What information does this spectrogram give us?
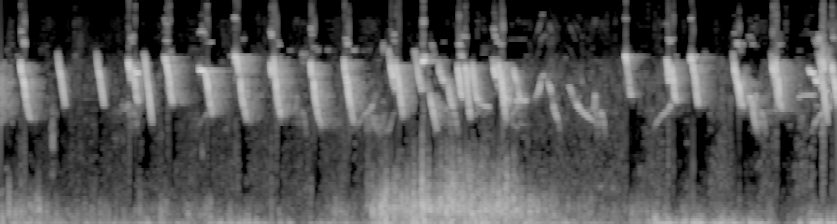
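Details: Flock of saffron finches at a feeding spot producing a rapid, irregular run of high sharp chirps and a few whistled slurs, with a brief rustling noise midway.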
